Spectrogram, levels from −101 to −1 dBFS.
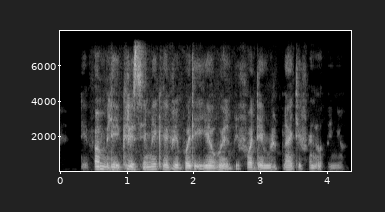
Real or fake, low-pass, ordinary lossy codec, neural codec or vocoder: fake; 7.2 kHz; none; codec, 16 kHz, 4 kbps, FunCodec, trained on LibriTTS, 50 frames a second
